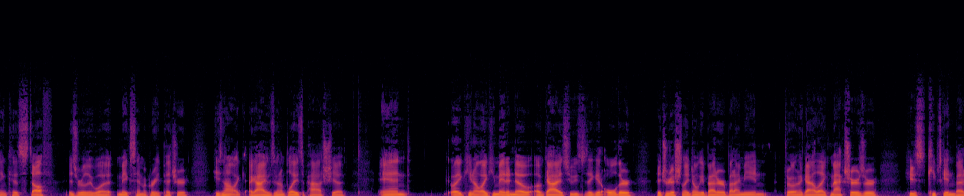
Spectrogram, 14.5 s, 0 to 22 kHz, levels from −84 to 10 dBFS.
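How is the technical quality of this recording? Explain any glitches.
No glitches are audible anywhere in the recording, so there is nothing to explain.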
